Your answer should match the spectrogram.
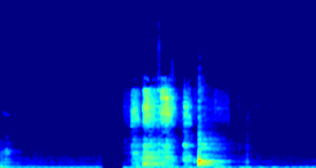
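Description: A small MDF wooden box being handled on a table: a short scraping shuffle about two seconds in, ending in one sharp wooden knock, over a faint steady hum.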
